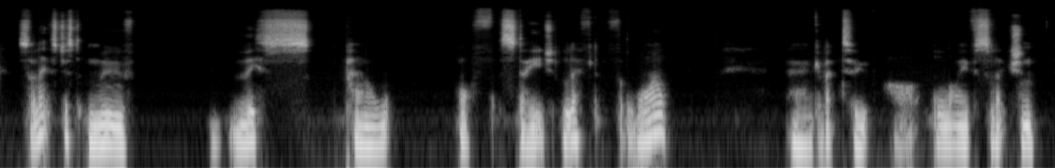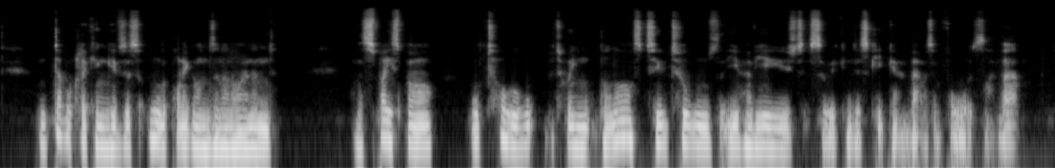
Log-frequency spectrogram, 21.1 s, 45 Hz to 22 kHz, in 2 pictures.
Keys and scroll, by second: 14.1 space.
